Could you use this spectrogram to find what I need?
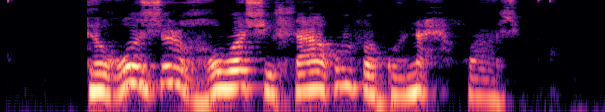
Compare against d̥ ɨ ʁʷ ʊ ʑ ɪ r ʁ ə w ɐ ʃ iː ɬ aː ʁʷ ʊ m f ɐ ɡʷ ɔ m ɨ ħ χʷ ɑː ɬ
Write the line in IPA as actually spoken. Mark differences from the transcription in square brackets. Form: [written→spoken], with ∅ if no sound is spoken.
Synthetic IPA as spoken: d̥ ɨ ʁʷ ʊ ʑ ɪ r ʁ ə w ɐ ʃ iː ɬ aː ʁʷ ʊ m f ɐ ɡʷ ɔ [m→n] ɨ ħ χʷ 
